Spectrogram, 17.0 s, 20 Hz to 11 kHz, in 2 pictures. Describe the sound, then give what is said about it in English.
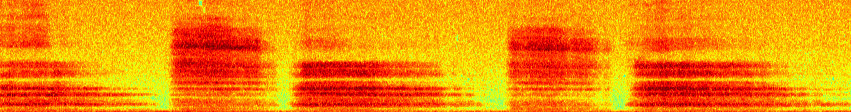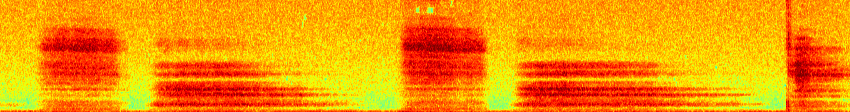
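A series of deep, slow yoga breaths taken while folding forward, steady inhales and exhales alternating in a regular rhythm, each breath a soft airy rush with brief pauses between. “Exhale, hinge and fold forward. 5 deep breaths.”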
